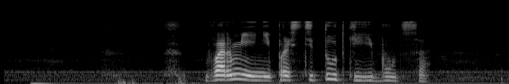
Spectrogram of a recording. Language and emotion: Russian, angry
